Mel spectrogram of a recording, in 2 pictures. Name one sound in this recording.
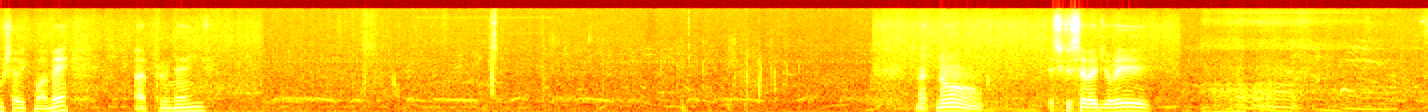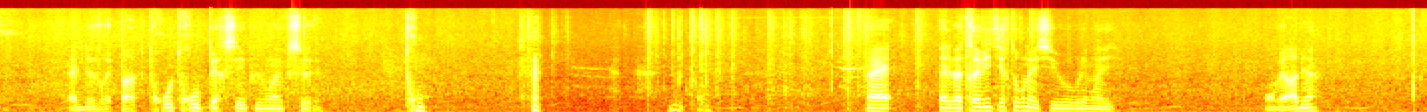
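A young man talks close by, in short bursts with pauses.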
